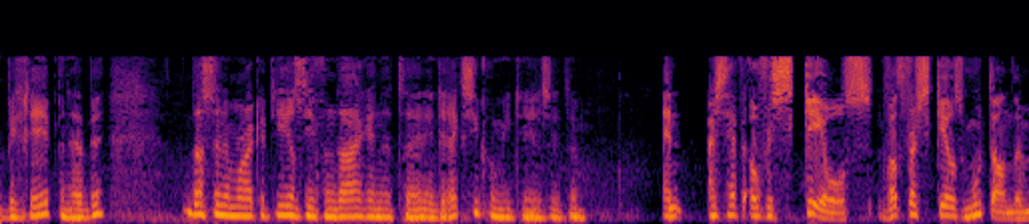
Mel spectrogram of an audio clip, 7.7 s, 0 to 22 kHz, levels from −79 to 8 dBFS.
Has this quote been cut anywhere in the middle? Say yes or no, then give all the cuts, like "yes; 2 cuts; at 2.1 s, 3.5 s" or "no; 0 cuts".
no; 0 cuts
